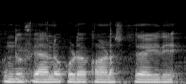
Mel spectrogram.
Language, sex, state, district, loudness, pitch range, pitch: Kannada, male, Karnataka, Bidar, -14 LUFS, 115-120 Hz, 115 Hz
